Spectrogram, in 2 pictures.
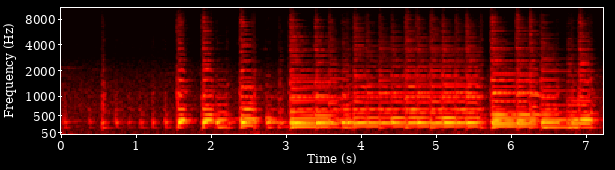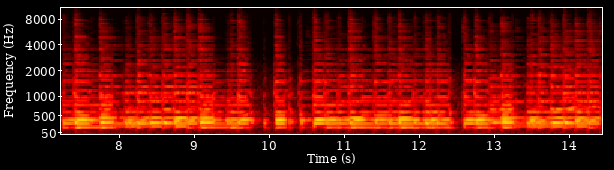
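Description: Ukulele played solo as the instrumental introduction to a song: a few single plucked notes, then from about three seconds in a steady strummed chord pattern.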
